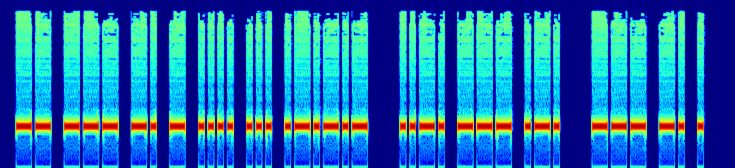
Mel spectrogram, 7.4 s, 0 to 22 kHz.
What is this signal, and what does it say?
Morse code, heard as a keyed tone, about 25 wpm, 1000 Hz. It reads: MONTHS. FOR ONE
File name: qotdfiles / 25wpm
